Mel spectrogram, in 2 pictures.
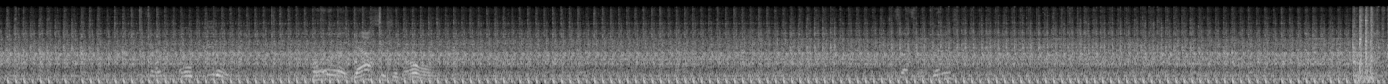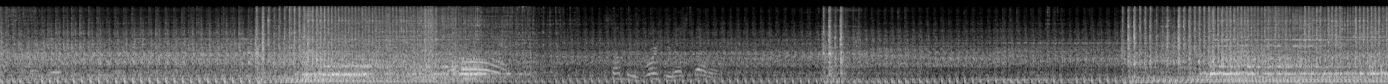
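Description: A small gasoline engine runs with a rapid, steady chugging.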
